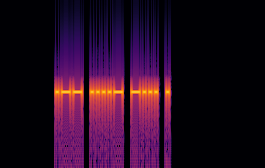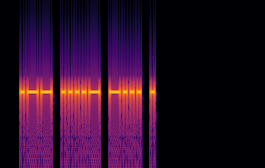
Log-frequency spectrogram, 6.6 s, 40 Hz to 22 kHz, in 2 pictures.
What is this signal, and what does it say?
Morse code, heard as a keyed tone, about 34 wpm, 700 Hz. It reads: W4BE W4BE
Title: Speed Racing - USA 1x2 Call Signs 28wpm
